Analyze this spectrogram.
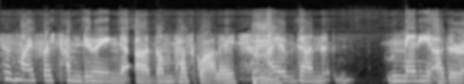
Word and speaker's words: Don Pasquale: In the Manitoba Opera production of the comic opera, Don Pasquale. Did I pronounce that properly?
